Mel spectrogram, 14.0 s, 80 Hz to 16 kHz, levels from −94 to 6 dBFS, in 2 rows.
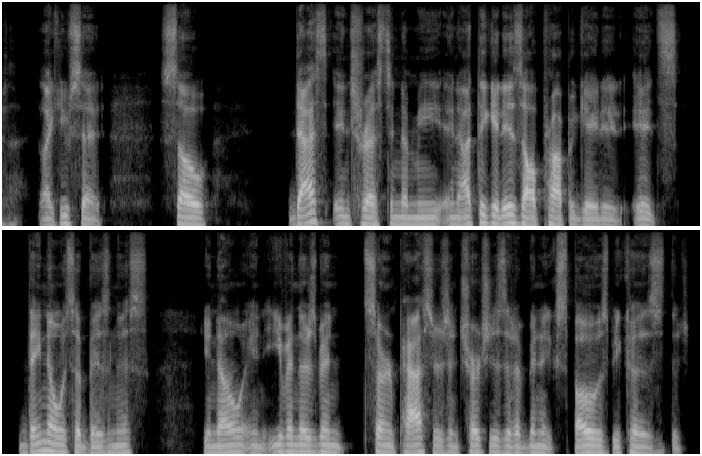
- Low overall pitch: Yes, low, 110 Hz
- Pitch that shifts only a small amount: Yes, narrow, 2.1 semitones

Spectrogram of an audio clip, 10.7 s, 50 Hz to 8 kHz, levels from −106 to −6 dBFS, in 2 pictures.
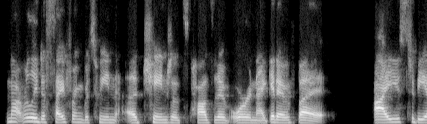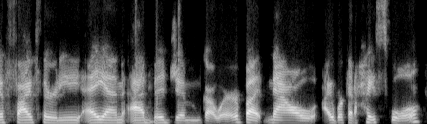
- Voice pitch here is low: No, medium, 175 Hz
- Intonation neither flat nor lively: No, narrow, 2.3 semitones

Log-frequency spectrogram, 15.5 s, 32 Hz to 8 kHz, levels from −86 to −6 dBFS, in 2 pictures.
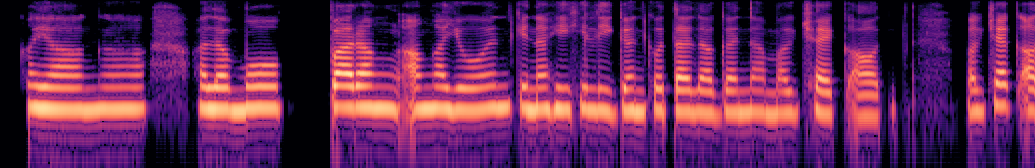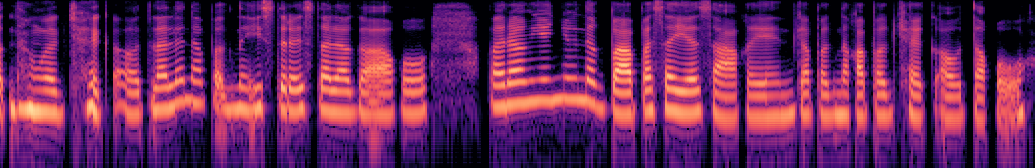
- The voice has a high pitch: Yes, high, 215 Hz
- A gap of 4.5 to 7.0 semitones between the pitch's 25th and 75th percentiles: No, average, 2.9 semitones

